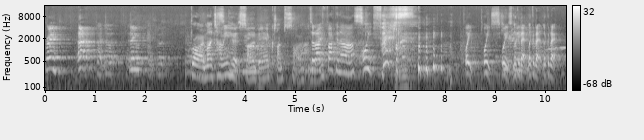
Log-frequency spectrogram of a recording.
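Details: Host with Tourette syndrome speaking in public at a museum, with sudden swearing and interjections; vocal tics (Tourette syndrome).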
